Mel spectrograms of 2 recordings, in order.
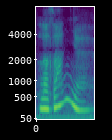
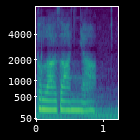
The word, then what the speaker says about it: lasagne: Lasagne, maybe. So lasagna is also the nya. Lasagne. And it's not lasagna. You can't find the lasagna here because lasagna means that it's singular. But we say lasagne.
